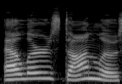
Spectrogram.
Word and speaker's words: Ehlers-Danlos: He's living with narcolepsy and also has Ehlers-Danlos syndrome.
